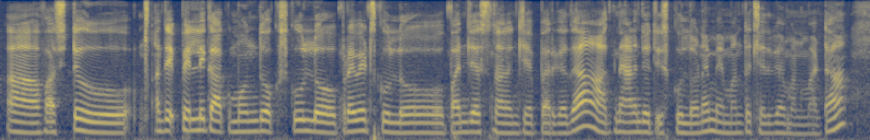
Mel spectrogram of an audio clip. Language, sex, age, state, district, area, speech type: Telugu, female, 18-30, Andhra Pradesh, Chittoor, rural, spontaneous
